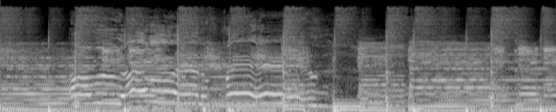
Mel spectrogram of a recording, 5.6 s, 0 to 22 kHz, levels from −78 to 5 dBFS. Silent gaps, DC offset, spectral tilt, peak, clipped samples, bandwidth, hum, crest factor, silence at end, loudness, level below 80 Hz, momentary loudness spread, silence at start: none; under 0.1%; -5 dB/octave; 0 dBFS; under 0.1%; 17 kHz; none; 14 dB; 0 s; -14 LUFS; -22 dBFS; 4 LU; 0 s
